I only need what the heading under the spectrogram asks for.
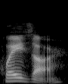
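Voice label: "quasar", US English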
